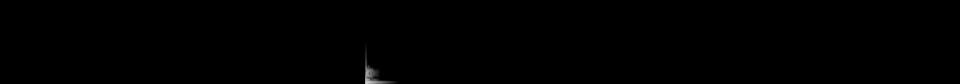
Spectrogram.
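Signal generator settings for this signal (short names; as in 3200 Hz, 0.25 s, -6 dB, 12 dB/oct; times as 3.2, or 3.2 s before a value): Risset drum, pitch 92 Hz, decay 0.32 s, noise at 520 Hz, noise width 280 Hz, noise 20%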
